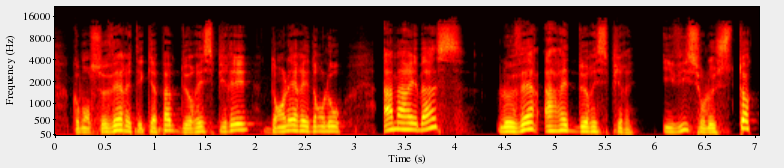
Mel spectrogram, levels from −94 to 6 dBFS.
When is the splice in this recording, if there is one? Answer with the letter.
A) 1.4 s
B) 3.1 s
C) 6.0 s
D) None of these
B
